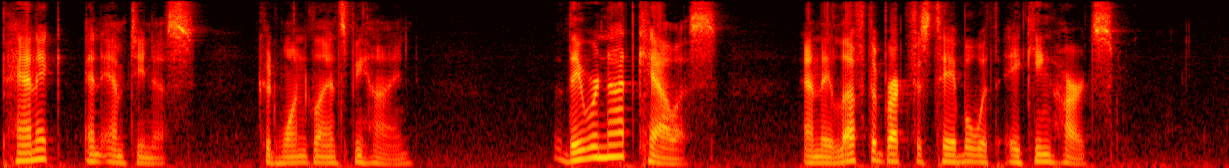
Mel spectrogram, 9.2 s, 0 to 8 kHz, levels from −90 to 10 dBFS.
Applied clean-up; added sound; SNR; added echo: none; none; none; none.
